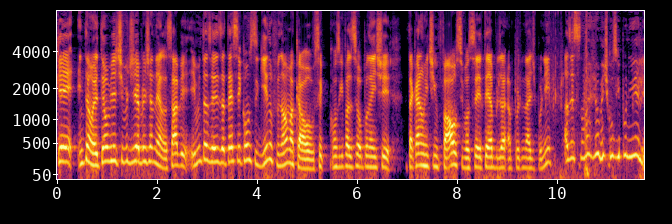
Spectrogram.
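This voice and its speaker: The speech moves at a very fast pace with very wide pitch swings. The background is quiet. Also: man, high pitch for a man. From Brazil. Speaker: gaming co-host; game coach. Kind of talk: livestream tutorial. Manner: halting. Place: home room.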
